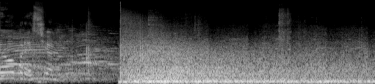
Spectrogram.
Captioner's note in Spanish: Disparo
